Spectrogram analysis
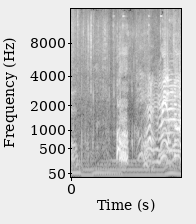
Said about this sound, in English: You hear the officer's police dog barking in the back of the patrol car. And then suddenly, that sound gets closer.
